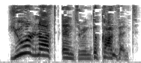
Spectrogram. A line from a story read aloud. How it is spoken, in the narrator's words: he shouted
